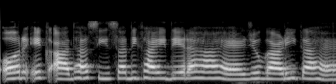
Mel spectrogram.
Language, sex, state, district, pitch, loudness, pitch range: Hindi, female, Odisha, Malkangiri, 275 Hz, -15 LUFS, 260-285 Hz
